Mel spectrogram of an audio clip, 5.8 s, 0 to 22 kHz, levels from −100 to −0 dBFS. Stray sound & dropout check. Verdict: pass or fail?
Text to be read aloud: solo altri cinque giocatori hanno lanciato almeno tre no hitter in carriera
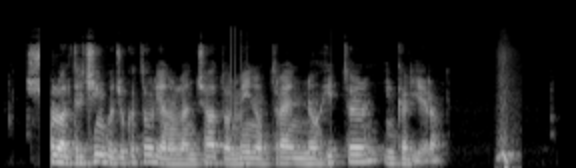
fail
